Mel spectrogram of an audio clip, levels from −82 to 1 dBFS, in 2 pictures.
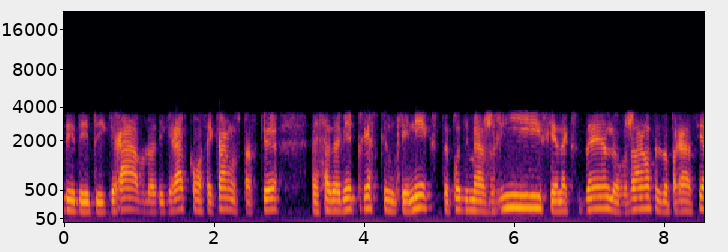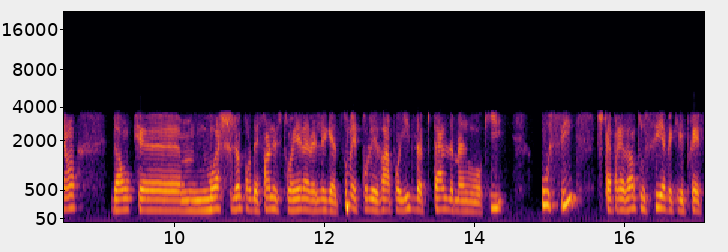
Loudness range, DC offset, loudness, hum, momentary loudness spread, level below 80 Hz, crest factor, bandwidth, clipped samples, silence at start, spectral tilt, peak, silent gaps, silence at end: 2 LU; under 0.1%; -20 LUFS; none; 5 LU; -62 dBFS; 18 dB; 3.8 kHz; under 0.1%; 0 s; -9.5 dB/octave; -2 dBFS; none; 0 s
